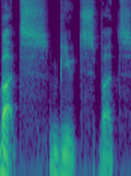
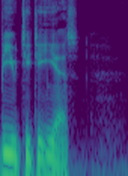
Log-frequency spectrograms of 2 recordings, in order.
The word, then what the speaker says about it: Buttes: or to the Red Buttes, however you want to pronounce it, B-U-T-T-E-S. I think it's Buttes.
